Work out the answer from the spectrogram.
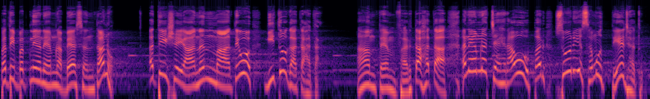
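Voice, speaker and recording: A man narrating a scripted moral story in an expressive, dramatic way. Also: high voice, moderate pace. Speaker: narrator of motivational stories. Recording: long hall reverb, music bed. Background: background music.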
